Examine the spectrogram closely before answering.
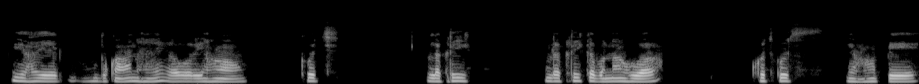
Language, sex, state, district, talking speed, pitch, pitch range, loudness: Hindi, male, Chhattisgarh, Balrampur, 105 wpm, 145 Hz, 140-155 Hz, -23 LUFS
